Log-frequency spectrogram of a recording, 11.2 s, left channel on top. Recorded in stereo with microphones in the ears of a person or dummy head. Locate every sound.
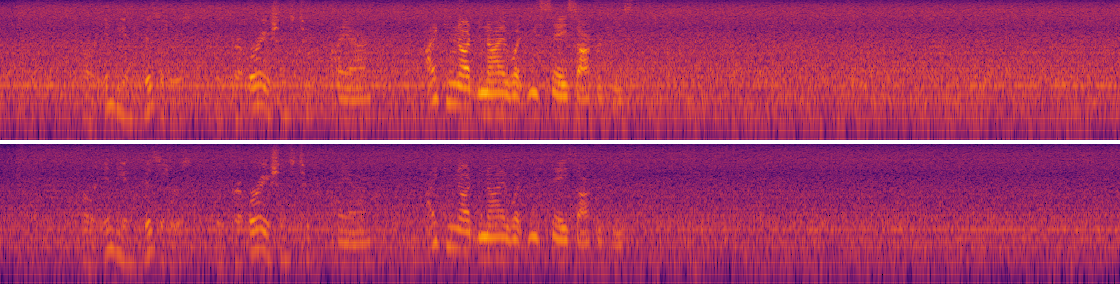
0.8 s a man speaking: 15° left (ahead or behind); by 3.2 s 5° left (ahead or behind)
3.3 s a man speaking: 60° left (ahead or behind)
